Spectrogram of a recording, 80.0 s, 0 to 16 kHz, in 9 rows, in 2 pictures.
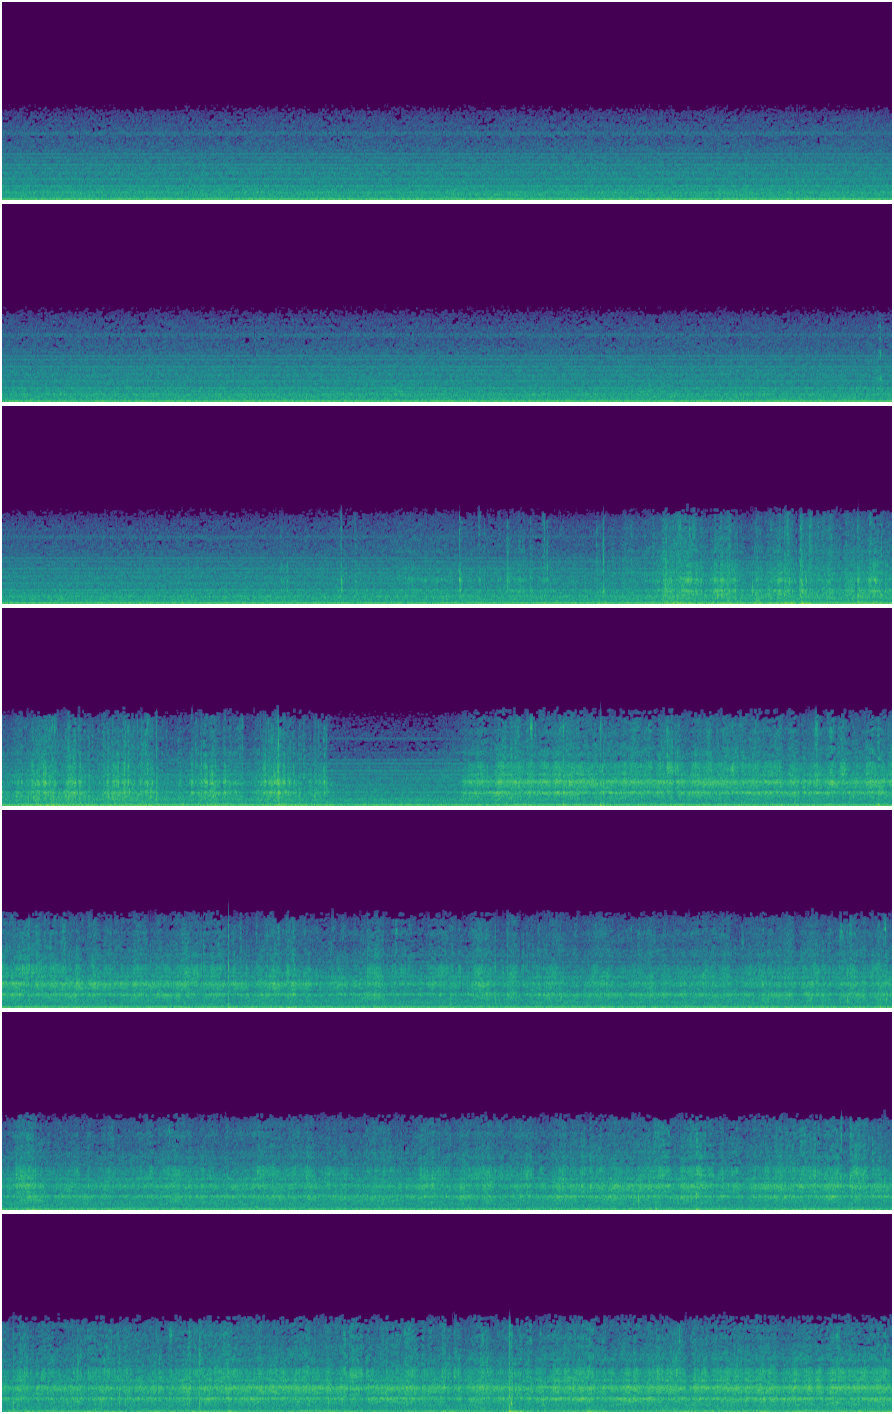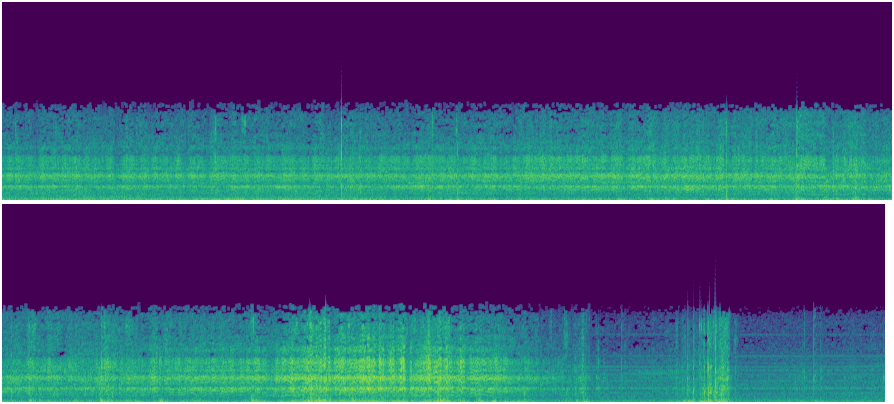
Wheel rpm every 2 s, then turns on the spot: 0, 0, 0, 0, 0, 0, 0, 0, 0, 0, 10, 20, 20, 20, 20, 20, 40, 40, 30, 30, 30, 30, 30, 30, 30, 40, 40, 40, 40, 40, 40, 40, 40, 50, 60, 50, 50, 70, 20, 10.
24-30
